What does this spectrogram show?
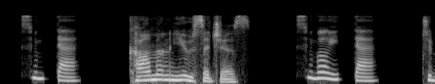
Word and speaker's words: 숨다: The pronunciation of this word is closer to. 숨다.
